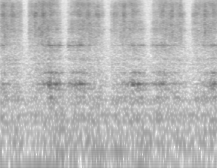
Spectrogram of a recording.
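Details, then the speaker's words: Mahogany crotch veneer, hammer-veneered onto a drawer front half an hour earlier, microphone very close: quick fingernail scratching across it, pitch changing with a faint ringing note over a spot not fully bonded. "you can detect a change in pitch from areas that are fully adhere to those areas that aren't and you'll hear that difference right here in this area as I take my fingernails back and forth"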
